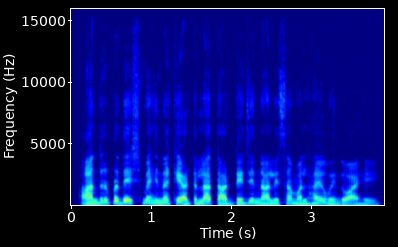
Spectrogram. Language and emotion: Sindhi, neutral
